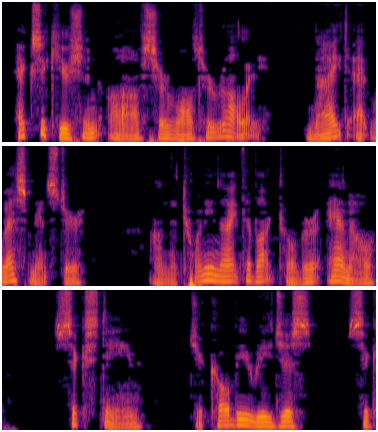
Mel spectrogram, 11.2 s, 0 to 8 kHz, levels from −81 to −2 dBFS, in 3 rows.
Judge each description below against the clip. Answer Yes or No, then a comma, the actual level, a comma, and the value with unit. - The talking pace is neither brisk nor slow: No, slow, 95 wpm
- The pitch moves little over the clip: No, average, 4.9 semitones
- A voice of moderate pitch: No, very low, 95 Hz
